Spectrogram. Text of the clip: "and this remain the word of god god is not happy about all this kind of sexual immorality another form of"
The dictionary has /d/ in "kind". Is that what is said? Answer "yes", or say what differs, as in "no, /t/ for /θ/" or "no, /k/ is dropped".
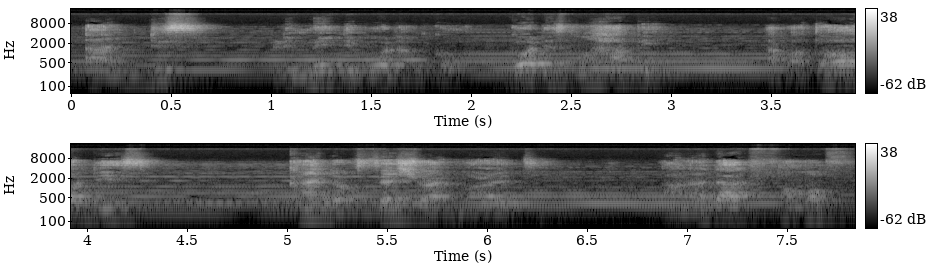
yes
